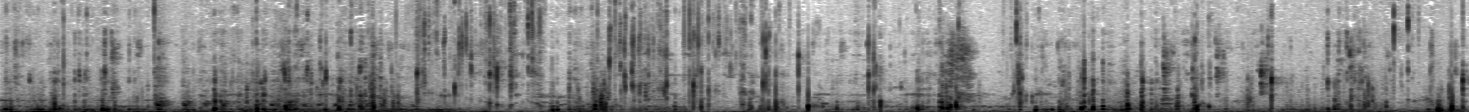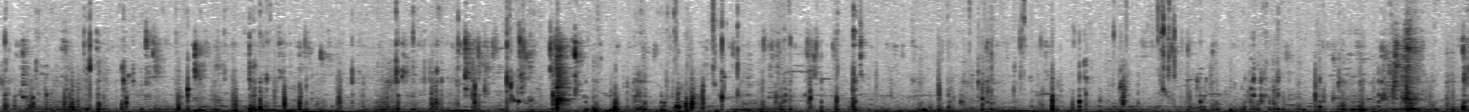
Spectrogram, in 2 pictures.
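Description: A person chewing mouthfuls of khichdi eaten by hand, with irregular mouth clicks and smacks.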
